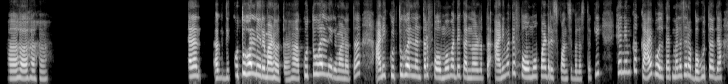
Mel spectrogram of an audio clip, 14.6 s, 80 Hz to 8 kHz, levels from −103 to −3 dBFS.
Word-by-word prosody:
हां, 225 +1 0
हां. 225 -2 +4
हां, 230 -2 -3
हां. 215 0 -13 2.8
कारण, 295 +1 +6 0.3
अगदी 235 0 -2
कुतूहल 360 +2 +8
निर्माण 260 -5 +5
होतं. 210 -4 -3
हां, 225 -2 +1
कुतूहल 345 +3 +2
निर्माण 235 -6 -3
होतं 240 - -3 0.4
आणि 285 +6 +3
कुतूहल 320 +1 +2
नंतर 280 +2 -2
फोमोमध्ये 270 +4 0
कन्व्हर्ट 240 -1 -2
होतं 235 0 -6 0.2
आणि 230 +5 0
मग 355 +3 -5
ते 380 - -3
फोमो 270 0 +2
पण 285 -1 +1
रिस्पॉन्सिबल 225 -2 -9
असतं, 215 +4 -18
"की 365 +2 -9 0.4
हे 400 - -2
नेमकं 410 +2 -7
काय - - +3
बोलतायेत, 275 -4 -2
मला 285 +2 -2
जरा 325 -2 +1
बघू 220 +6 -4
तर 280 - +1
द्या." 250 - -2
270 Hz, 150 wpm, -22 LUFS, 235-305 Hz, 2.8 s, कुतूहल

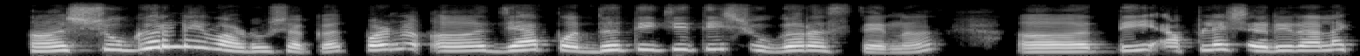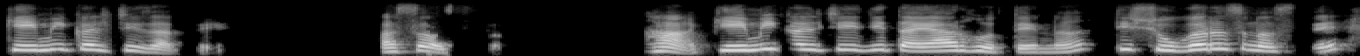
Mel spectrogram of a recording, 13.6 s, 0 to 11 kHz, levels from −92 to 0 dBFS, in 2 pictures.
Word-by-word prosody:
अ, 215 +2 +3
sugar 270 - +2
नाही 425 -3 +1
वाढू 220 - +1
शकत 190 0 -1
पण 270 +4 +5
अ, 230 -5 +1
ज्या 245 +4 +6
पद्धतीची 255 +5 +1
ती 290 - -3
शुगर 235 -3 0
असते 210 -8 -4
ना, 165 +4 -6 0.5
अ, 185 +1 +3 0.2
ती 240 +4 -2
आपल्या 255 +6 0
शरीराला 235 +1 +2
केमिकलची 260 -3 -1
जाते. 170 - -7 0.8
असं 190 +5 0
असतं. 475 - -12 0.8
हां, - - +2
केमिकलची 275 +1 +1
जी 265 +3 -4
तयार 220 +1 +4
होते 185 -6 -2
ना, 175 +5 -5 0.2
ती 295 - -2
शुगरच 280 +4 +1
नसते 215 -4 -3
240 Hz, 130 wpm, -21 LUFS, 210-275 Hz, 0.8 s, ज्या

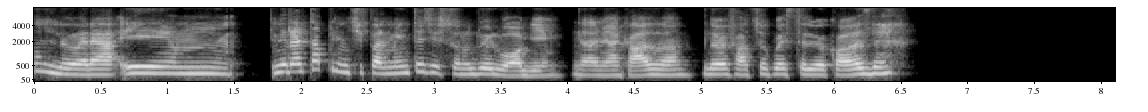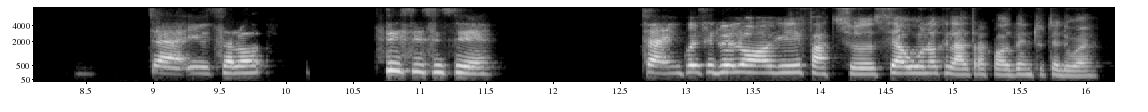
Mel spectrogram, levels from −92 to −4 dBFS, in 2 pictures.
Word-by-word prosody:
Allora, 190 -9 +2
ehm, 225 -2 +1 0.4
in 260 +3 -1
realtà, 285 +6 +2
principalmente, 245 -3 -3
ci 250 - -5
sono 200 -4 -5
2 200 0 -1
luoghi 160 -1 -1
nella 170 -1 -3
mia 170 0 -2
casa, 175 +1 0
dove 190 0 +1
faccio 180 +1 -5
queste 195 -1 -4
2 180 -1 +1
cose. 200 +6 +2 2.6
Cioè, 410 -2 +2
il 445 - -9
salo 235 0 +1 0.9
sì, 320 -1 +5
sì, 280 -1 -3
sì, 265 0 -2
sì. 230 -4 0 1.1
Cioè 245 -4 +5
in 230 - -14
questi 260 +1 +2
2 260 0 +4
luoghi, 255 0 +3
faccio 215 -3 0
sia 225 +4 +3
uno 230 0 0
che 230 - -11
l'altra 190 -1 +1
cosa, 185 0 -3
in 185 - -8
tutti 180 -1 -9
e - - -2
2. 160 -1 -5
215 Hz, 145 wpm, -23 LUFS, 185-245 Hz, 2.6 s, sì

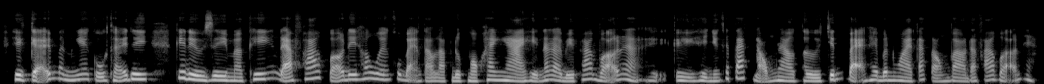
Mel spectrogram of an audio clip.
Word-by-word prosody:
Thì 225 - +8
kể - - +4
mình 250 -5 -3
nghe 235 +3 -1
cụ 175 -4 -1
thể 185 +2 +1
đi, 240 0 +5 0.3
cái 300 -2 +2
điều 215 -5 +6
gì 195 +1 +4
mà 170 -1 -1
khiến 250 +3 0
đã 160 -3 +5
phá 265 +8 -1
vỡ 200 - 0
đi 230 +1 +2
thói 265 +3 -3
quen 240 -4 0
của 235 - -3
bạn, 210 -7 -2
tạo - - -2
lập 150 +1 -4
được 155 +1 -2
1-2 160 +7 0
ngày 170 -6 +3
thì 155 -2 -1
nó 200 +6 -1
lại 200 -5 0
bị 150 0 +1
phá 235 +2 -1
vỡ 205 0 0
nè? 215 -8 -1
Thì 175 -1 -7 0.2
thì 170 -3 -2
thì 170 - +1
những 160 +1 -3
cái 270 - -6
tác 275 0 0
động 170 - -2
nào, 165 -4 +1
từ 155 -2 +1
chính 225 +4 +1
bạn 170 - +2
hay 200 0 0
bên 195 0 +1
ngoài 175 -5 0
tác 215 - -5
động 145 +1 -4
vào 160 -3 -2
đã 165 - -4
phá 205 +3 -2
vỡ 200 0 -4
nè? 210 - -4
195 Hz, 305 wpm, -23 LUFS, 165-230 Hz, 0.3 s, Thì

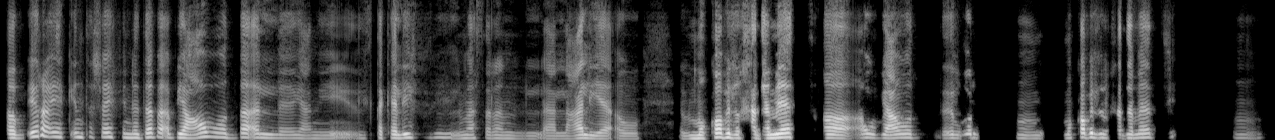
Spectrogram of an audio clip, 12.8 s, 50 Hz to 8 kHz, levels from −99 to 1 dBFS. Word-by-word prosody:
طَب 205 -4 0
إيه 260 - +4
رأيك 255 -4 -1
أنت 240 0 -6
شايف 245 0 -6
إن 210 -1 -2
ده 235 - +3
بقى 235 -2 -1
بيعوّض 220 +1 0
بقى 230 0 +1
ال 200 -3 -4
يعني 175 -2 -12
التكاليف 195 +3 -3 0.4
مثلًا 185 0 -10
ال 155 0 -18
العالية 160 +1 -3
أو 150 -1 -13 0.4
مقابل 175 +8 +4
الخدمات 195 +5 +6 0.3
آه، 185 -3 +2
أو 210 -1 -2
بيعوّض 195 +2 0 0.2
الغُر 195 +2 -6 0.4
إمم، 170 -2 -13 0.2
مقابل 210 +3 +2
الخدمات 210 +2 -3
دي؟ 265 - -25 0.6
إمم. 195 0 -23
195 Hz, 130 wpm, -20 LUFS, 180-215 Hz, 0.6 s, الخدمات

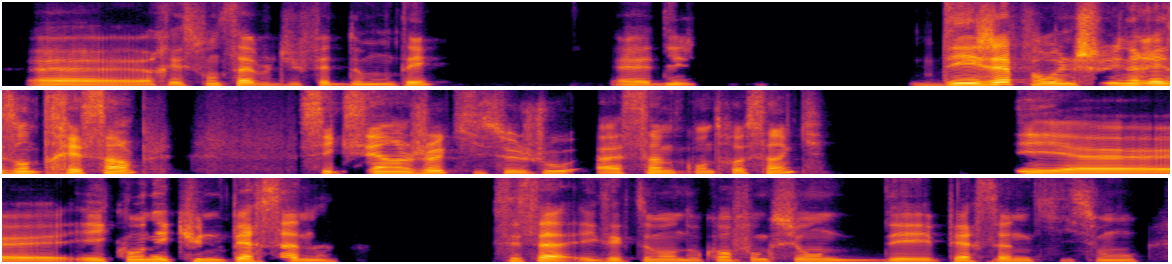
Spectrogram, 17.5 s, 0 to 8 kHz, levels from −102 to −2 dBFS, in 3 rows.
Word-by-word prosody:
heu, 105 -2 -1
responsable 135 +2 -2
du 120 -2 -13
fait 115 - -5
de 115 - -8
monter, 110 - -4 0.8
heu, 110 -3 -2
déj 120 +1 -6 1.1
déjà 150 +8 +8
pour 140 -8 0
une 135 - -1
ch - - +6
une 150 -2 0
raison 140 -1 +4
très 150 +3 +3
simple, 155 +6 +1 0.6
c'est 140 - -1
que - - -9
c'est - - +3
un 135 0 +3
jeu 165 +6 +2
qui 180 -8 -13
se 125 +1 -5
joue 150 +5 -5
à 115 0 0
5 155 +5 -2
contre 140 -4 -6
5 125 - -4 0.9
et 125 -3 +1
heu, 110 0 +1
et 125 0 -2
qu'on 135 +2 -4
est 135 -1 +1
qu'1 130 0 -4
personne. 140 -4 +1 0.8
C'est - - -9
ça, - - +5
exactement, 130 +5 -7
donc 120 +1 -11
en 125 - -2
fonction 150 +1 -7
des 115 -2 -5
personnes 125 +5 -3
qui 135 -5 -21
sont 110 +1 -11
130 Hz, 155 wpm, -23 LUFS, 115-140 Hz, 1.1 s, déjà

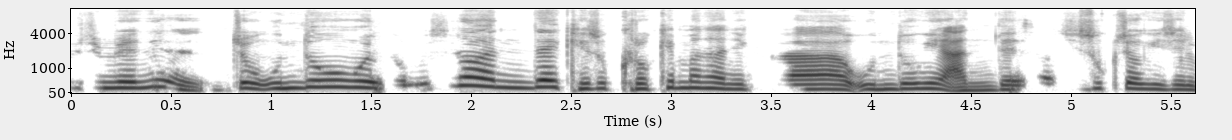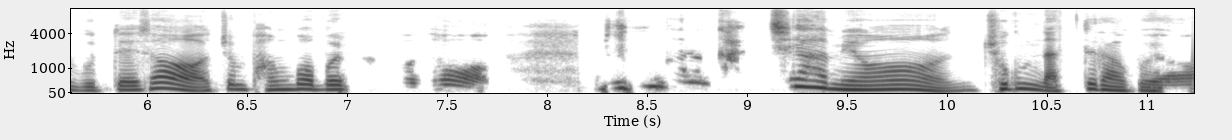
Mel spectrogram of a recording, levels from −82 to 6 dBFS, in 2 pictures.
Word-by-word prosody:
요즘에는 230 +3 +1 0.3
좀 215 -4 +2
운동을 250 +2 +3
너무 380 - -9
싫어하는데 275 -7 +4
계속 200 -1 -3
그렇게만 230 +3 -1
하니까 185 -2 +2
운동이 195 +3 +1
안 140 0 +2
돼서 165 +2 -1 0.2
지속적이지를 190 -6 -3
못해서 155 - 0
좀 180 -1 -5
방법을 170 +1 -1
바꿔서 170 +3 -7 0.6
누군가랑 290 - -6 0.3
같이하면 170 - +1
조금 190 -1 -1
낫더라고요. 135 -2 -1
190 Hz, 325 characters per minute, -20 LUFS, 170-230 Hz, 0.6 s, 싫어하는데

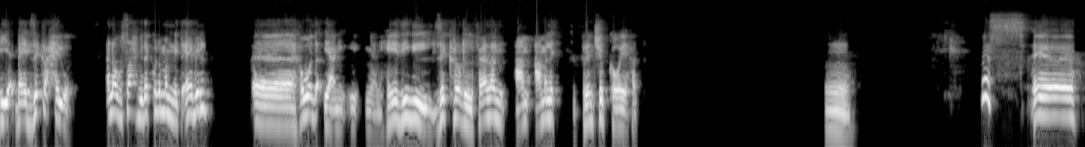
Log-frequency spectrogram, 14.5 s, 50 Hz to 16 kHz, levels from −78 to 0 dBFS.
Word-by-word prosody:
هي 145 0 +4
بقِت 145 0 +1
ذكرى 195 +6 0
حلوة، - - 0 0.5
أنا 200 - +3
وصاحبي 185 -1 -2
ده 180 - +2
كلّ 210 +3 -1
ما 200 -1 +1
بنتقابل 190 +7 0 0.6
آآ 125 -3 +4
هو 180 +8 +2
ده - - -1
يعني 115 -1 -3
يعني 95 -1 -10
هي 145 +4 +2
دي 155 -3 +3
الذكرى 165 - -1
اللي 125 -4 +2
فعلًا 155 0 +1
عم 135 - 0
عملِت 160 0 0 0.4
Friendship 140 +4 0
قوية 120 -1 +2
حتّى. - - -10 2.5
إمم. 105 -4 -2 1.7
بس، 355 -4 -3
آآ 175 -1 +5
155 Hz, 115 wpm, -12 LUFS, 125-175 Hz, 2.5 s, آآ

